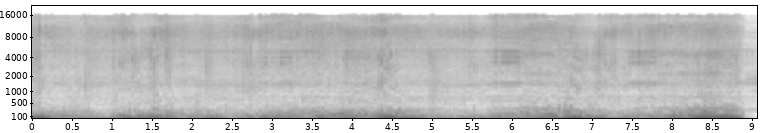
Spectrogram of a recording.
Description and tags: vibrations plastic
Running a muscle massage gun over a plastic bag on a carpet. I don't know who would use this, but I find the sound quite pleasing.
plastic, buzz, vibrations, mechanical, massage, machine, stereo, vibrator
